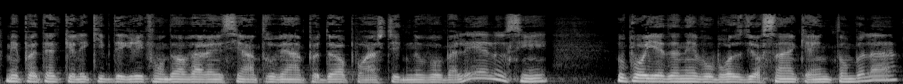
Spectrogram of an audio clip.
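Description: A man's voice: medium pitch, animated, moderate pace, gravelly, a little mellow, breathy edge. A man voicing a haughty, sneering teenage boy wizard who drawls his mockery. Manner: drawling, mocking.

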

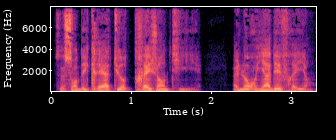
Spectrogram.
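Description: A steady, gentle father in an audiobook, dropping low and soft with a husky edge, as a man voices him. The sound is close and dry. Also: normal speed, dry recording. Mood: reassuring. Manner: gentle, firm, reassuring. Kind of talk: audiobook character voice.

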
